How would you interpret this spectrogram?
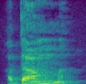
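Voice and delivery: "Adama" with an unstressed last A, falling; "Adama" without end stress; no final accent. Shown as a demonstration. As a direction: let the end of "Adama" drop away. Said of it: "es sin acento".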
